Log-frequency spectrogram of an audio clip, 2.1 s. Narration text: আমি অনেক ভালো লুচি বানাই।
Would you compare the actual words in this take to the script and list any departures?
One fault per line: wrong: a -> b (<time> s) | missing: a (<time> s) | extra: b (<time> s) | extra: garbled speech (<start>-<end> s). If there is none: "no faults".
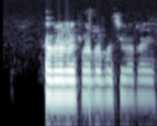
no faults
